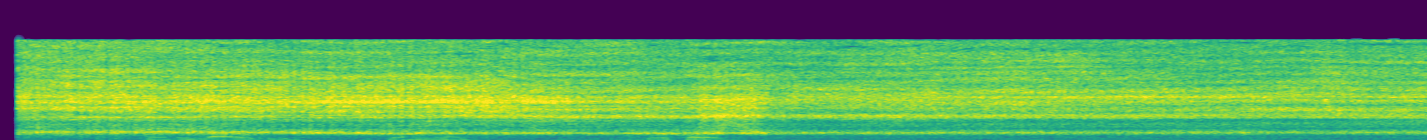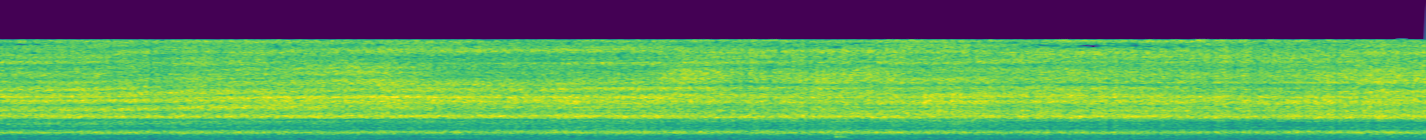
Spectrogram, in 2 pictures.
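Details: Solea dental laser running during a dental procedure: steady high hissing with a faint pulsing hum, broken by a few brief sounds early on.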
